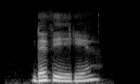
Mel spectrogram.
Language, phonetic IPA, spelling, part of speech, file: Russian, [dɐˈvʲerʲɪje], доверие, noun, Ru-доверие.ogg
- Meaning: trust (confidence in or reliance on some person or quality)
